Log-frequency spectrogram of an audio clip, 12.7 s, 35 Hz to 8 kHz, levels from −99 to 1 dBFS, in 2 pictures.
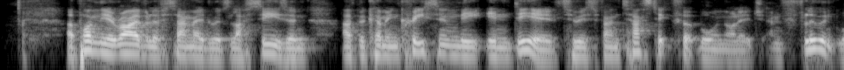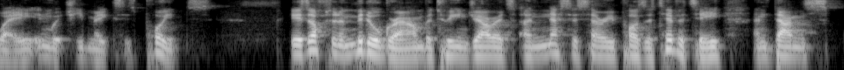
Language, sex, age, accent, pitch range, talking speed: English, male, 30-49, British, 95-125 Hz, 180 wpm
